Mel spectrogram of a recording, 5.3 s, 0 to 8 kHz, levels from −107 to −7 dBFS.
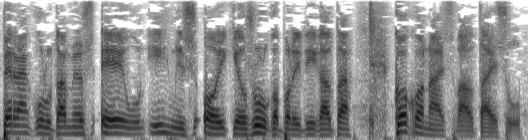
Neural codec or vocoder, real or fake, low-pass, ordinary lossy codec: none; real; none; none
